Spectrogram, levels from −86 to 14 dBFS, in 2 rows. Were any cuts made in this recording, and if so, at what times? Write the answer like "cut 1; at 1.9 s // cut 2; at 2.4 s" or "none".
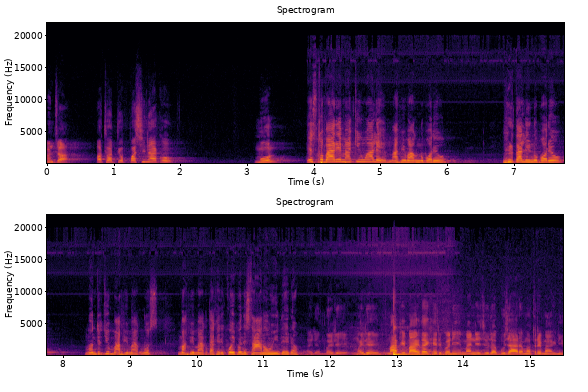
cut 1; at 3.8 s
